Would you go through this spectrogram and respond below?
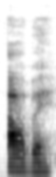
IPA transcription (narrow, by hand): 'a.β̞ɛ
